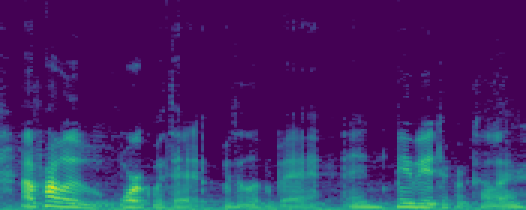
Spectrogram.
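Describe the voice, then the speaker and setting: Mumbling at a very fast pace, a woman runs her words together. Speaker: beauty vlogger. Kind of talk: casual get-ready-with-me chat.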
